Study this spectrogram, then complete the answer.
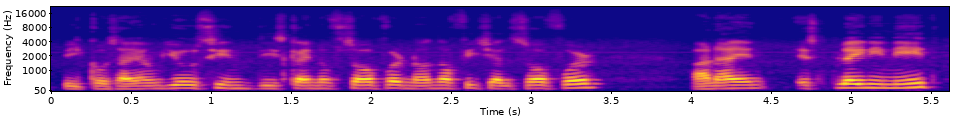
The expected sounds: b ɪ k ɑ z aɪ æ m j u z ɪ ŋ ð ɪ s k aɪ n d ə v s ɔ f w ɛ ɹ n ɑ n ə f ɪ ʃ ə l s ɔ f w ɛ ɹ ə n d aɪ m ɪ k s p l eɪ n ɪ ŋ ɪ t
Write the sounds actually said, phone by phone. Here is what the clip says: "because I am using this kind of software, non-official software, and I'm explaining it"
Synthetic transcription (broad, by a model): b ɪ k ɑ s aɪ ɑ m j u s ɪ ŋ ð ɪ s k aɪ n d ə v s ɔ f w ɛ ɹ n ɑ n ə f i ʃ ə l s ɔ f w ɛ ɹ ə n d aɪ m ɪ k s p l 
